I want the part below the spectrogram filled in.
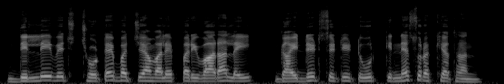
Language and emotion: Punjabi, fearful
